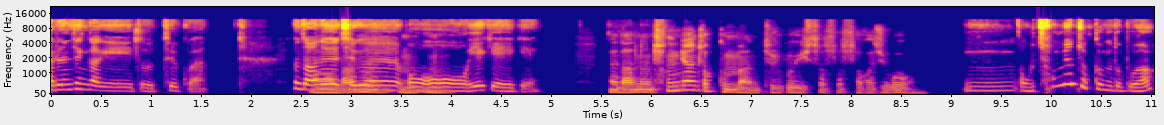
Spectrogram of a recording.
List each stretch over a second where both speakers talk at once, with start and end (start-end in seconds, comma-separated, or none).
2.6-4.1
